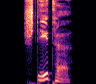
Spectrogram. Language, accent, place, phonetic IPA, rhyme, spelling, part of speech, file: German, Germany, Berlin, [ˈʃteːtə], -eːtə, stete, adjective, De-stete.ogg
- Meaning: inflection of stet: 1. strong/mixed nominative/accusative feminine singular 2. strong nominative/accusative plural 3. weak nominative all-gender singular 4. weak accusative feminine/neuter singular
